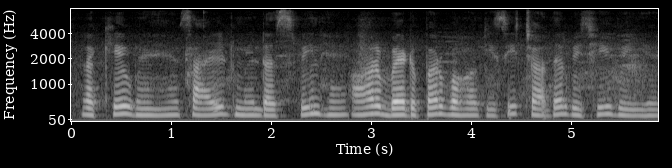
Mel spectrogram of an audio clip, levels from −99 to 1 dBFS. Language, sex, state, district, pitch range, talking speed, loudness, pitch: Hindi, female, Bihar, Sitamarhi, 170-190 Hz, 145 wpm, -33 LUFS, 180 Hz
